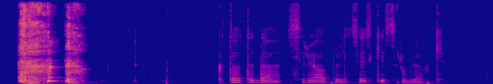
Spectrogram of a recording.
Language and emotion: Russian, neutral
